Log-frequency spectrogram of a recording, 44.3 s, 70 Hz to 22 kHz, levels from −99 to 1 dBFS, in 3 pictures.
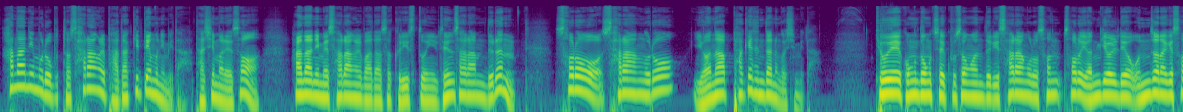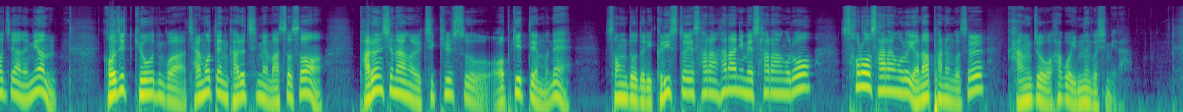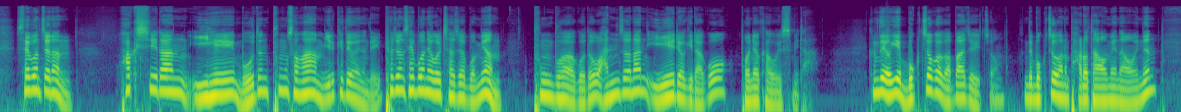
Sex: male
